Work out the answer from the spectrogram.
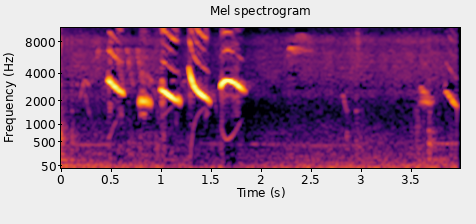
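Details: Green-winged saltator heard in the wild, giving a loud, full-voiced phrase of five piercing whistles, mostly sweeping downward, then quiet with faint notes of another bird near the end.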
